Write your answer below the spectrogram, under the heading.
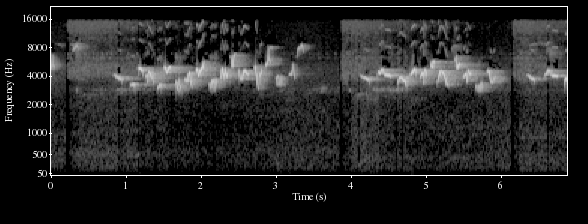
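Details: Painted bunting (Passerina ciris) song: repeated bright, high warbled phrases of quick, twisting chirps, with brief pauses between phrases and a third phrase starting at the end.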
